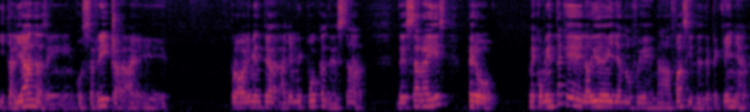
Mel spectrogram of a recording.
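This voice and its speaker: With a plain, everyday voice, a man talks at a fairly slow pace, his pitch fairly high with ordinary variation. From Costa Rica. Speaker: poet. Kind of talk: interview answer.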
